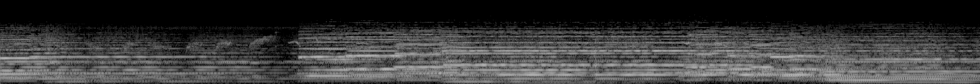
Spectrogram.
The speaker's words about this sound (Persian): درخت شنباته که میفهمه اگه امون روز به حال خودش رها کنه ممکنه حواسش پرت پرنده ها بشه و یادش بره کار داره، زنگ یکی از ساعتاشو به صدا در میاره و پرنده ها بر میگردن سر جاشون.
